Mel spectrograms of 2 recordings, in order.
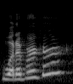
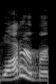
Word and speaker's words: Whataburger: Whataburger? No, you're pronouncing the H too much. Whataburger? No, wait. No, like, that was way too much. It's Whataburger. Whataburger. No. Whataburger. Like, you almost said, you're saying Whataburger.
